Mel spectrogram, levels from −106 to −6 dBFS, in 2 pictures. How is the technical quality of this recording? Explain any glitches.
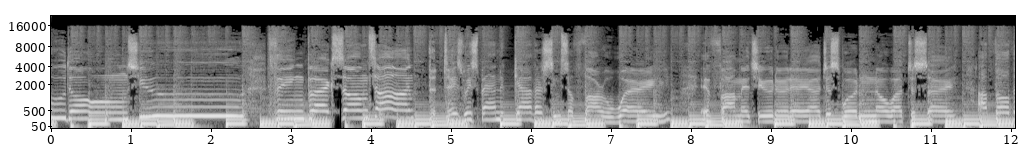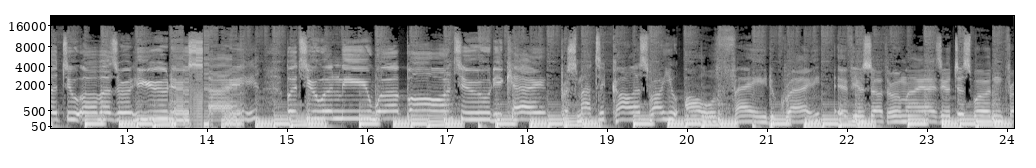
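One glitch stands out. From 13.59 to 14.46 s there is robotic sound from repeated short buffers: a rigid, metallic 100 Hz buzz. Audio likely arrived too late, so a 10 ms slice was looped for most of that stretch. A spectrogram shows evenly spaced harmonics every 100 Hz, and the waveform shows identical 10 ms cycles repeating.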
